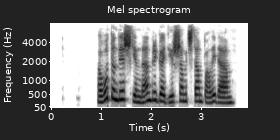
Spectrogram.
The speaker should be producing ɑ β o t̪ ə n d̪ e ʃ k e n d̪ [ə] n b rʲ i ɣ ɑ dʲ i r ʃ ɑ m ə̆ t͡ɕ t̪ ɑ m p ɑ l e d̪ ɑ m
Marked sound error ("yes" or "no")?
yes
